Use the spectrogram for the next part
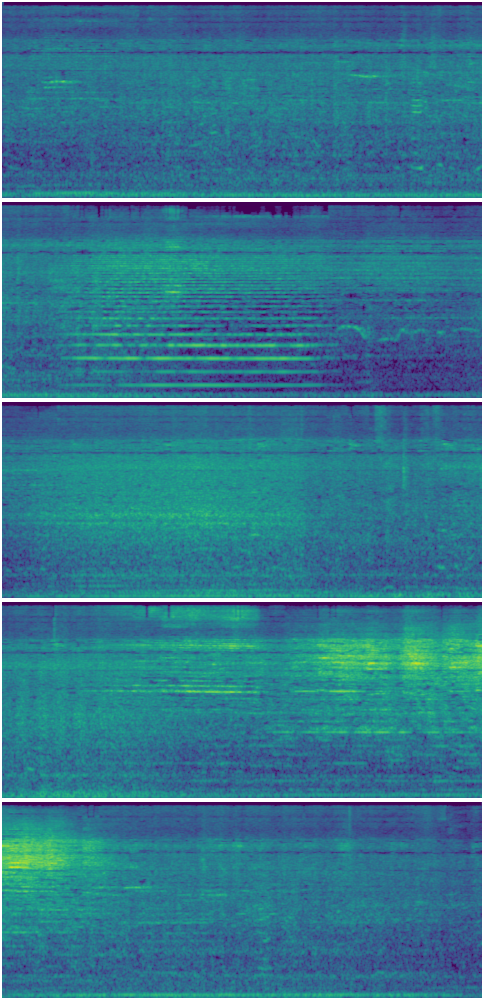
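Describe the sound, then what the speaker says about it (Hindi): A UTC bus pulls away from the busy Haldwani bus stand beside the market and railway station, its engine a loud continuous rumble with a long horn blast partway through, traffic and crowd noise around. "इसके बाद बस अब यहां से आगे निकल रही है।"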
